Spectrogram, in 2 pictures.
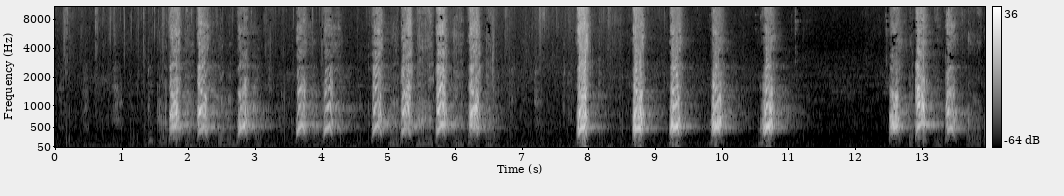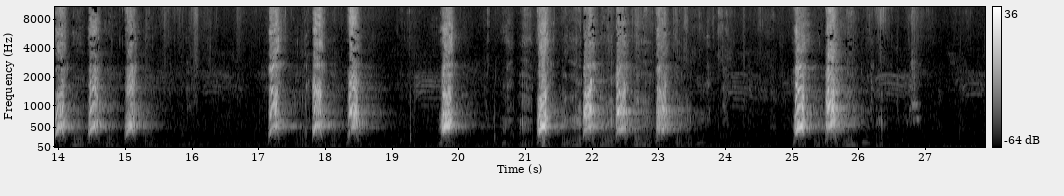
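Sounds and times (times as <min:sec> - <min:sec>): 
collie dog barking outdoors: 0:01.6 - 0:06.7, 0:07.8 - 0:11.1, 0:12.5 - 0:15.5, 0:17.2 - 0:18.8, 0:19.7 - 0:20.2, 0:21.2 - 0:23.4, 0:25.0 - 0:26.2.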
